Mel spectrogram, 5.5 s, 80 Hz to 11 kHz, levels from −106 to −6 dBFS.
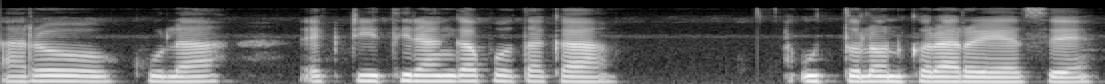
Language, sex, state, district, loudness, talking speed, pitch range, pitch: Bengali, female, Assam, Hailakandi, -16 LUFS, 85 wpm, 190-210 Hz, 200 Hz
